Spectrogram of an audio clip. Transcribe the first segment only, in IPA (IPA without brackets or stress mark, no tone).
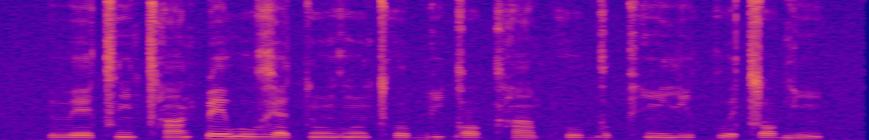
β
